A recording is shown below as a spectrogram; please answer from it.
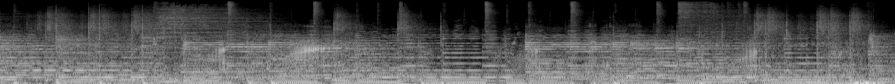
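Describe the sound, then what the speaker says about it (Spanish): A dense chorus of frogs croaking continuously, layered rhythmic calls overlapping loudly with no pause and no voices. "acompañada de un animal muy peculiar, ranas o anfibios"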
